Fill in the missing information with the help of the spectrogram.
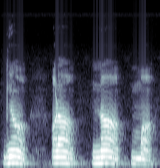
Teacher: नासकीय, याद रखिए नासकीय वर्ण किसे कहते हैं? जैसे कि जिन वर्णों का उच्चारण स्थान नाक से होता है, हमारे नाक से बोले जाते हैं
